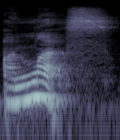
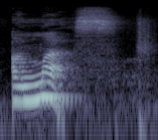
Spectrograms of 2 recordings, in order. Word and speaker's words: unless: pronunciation we have a stress on the second syllable in unless unless and succeed we have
